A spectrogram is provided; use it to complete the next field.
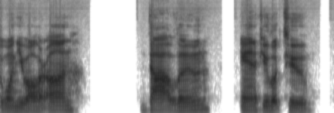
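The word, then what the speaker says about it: Daoine: So you can pronounce it a couple different ways. Most people say DaLune because that's what it looks like. You can say Dinna or Doina.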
